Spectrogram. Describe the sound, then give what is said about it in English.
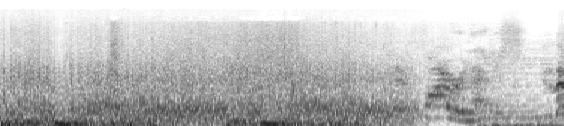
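Deep rumbling booms from a warship's guns firing at a submarine form a loud, continuous roar that drops away briefly near the end. “He had sighted the mysterious man of war. The ship fired at us.”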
